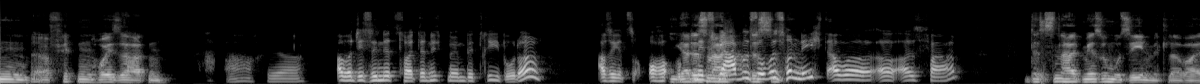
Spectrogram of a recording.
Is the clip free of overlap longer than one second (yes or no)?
no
